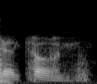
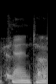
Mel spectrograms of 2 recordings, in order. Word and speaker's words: Canton: ordained a Taoist monk in, how do you pronounce that? Well, you can just say Canton. Oh, Canton.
